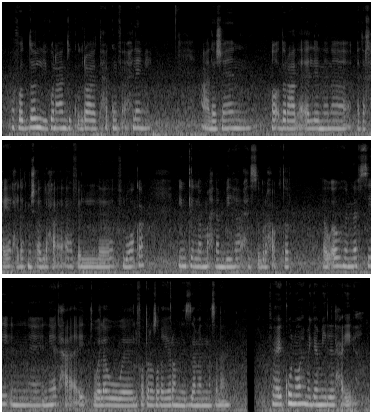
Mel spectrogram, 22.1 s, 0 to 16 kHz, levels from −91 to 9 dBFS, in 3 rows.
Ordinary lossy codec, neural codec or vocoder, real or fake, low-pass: none; none; real; 14.4 kHz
